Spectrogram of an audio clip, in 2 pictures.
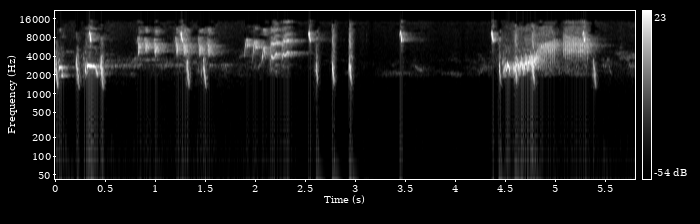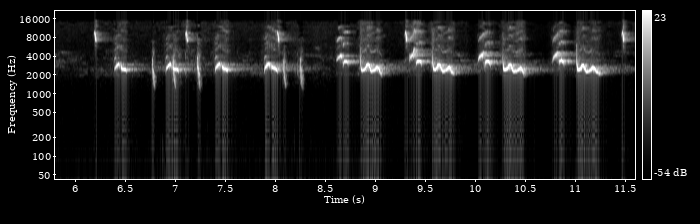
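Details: On a lure recording for hunting, a song thrush mixes squeaky high notes and a rasping burst, then repeats one short whistled phrase many times at a brisk, uneven pace, over a second a beat.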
